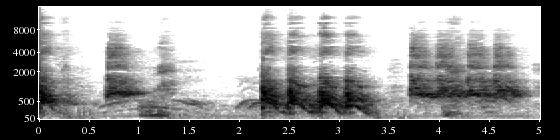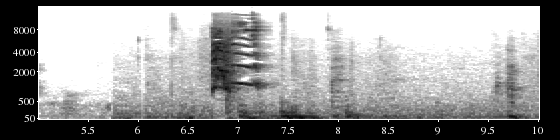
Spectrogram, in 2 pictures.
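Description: A Rottweiler barking in several loud bursts through the first five seconds, as played from a TikTok clip, followed by a brief high-pitched sound about seven seconds in.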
